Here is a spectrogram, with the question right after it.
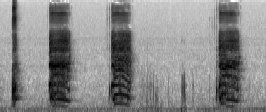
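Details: Pet squirrel making its first vocal sounds indoors: four harsh, raspy bursts roughly a second apart, each rich and noisy, with one faint short tick between them, in a quiet room.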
